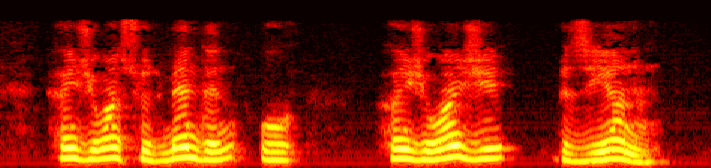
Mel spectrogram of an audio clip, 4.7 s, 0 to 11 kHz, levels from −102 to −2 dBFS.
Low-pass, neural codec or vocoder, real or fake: 7.2 kHz; none; real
